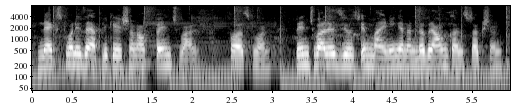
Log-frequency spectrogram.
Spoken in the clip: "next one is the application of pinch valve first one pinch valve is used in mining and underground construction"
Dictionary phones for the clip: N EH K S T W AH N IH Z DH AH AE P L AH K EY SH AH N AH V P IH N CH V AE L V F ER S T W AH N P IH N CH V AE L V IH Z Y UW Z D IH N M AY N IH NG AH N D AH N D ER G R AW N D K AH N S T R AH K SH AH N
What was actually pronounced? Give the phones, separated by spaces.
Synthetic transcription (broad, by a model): N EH K S T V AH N IH Z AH AE P L AH K EY SH AH N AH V P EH N CH V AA L F ER S T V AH N P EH N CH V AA L IH Z Y UW Z D IH N M AY N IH NG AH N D AH N D ER G R AW N D K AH N S T R AH K SH AH N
